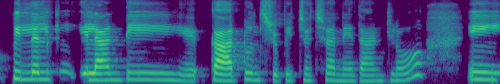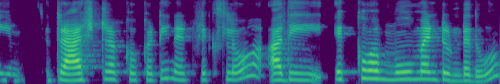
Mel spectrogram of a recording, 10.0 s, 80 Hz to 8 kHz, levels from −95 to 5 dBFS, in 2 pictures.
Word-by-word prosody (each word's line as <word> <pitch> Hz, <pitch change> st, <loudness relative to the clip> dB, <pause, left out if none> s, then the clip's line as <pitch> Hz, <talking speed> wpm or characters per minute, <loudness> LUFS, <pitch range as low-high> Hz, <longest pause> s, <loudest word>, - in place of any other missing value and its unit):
పిల్లలకి 255 Hz, 0 st, +2 dB, 0.2 s
ఎలాంటి 235 Hz, +1 st, +3 dB, 0.8 s
కార్టూన్స్ 225 Hz, +2 st, +4 dB
చూపించొచ్చు 215 Hz, +1 st, -7 dB
అనే 205 Hz, -1 st, -9 dB
దాంట్లో, 210 Hz, +2 st, -9 dB, 0.7 s
ఈ -, -, +5 dB, 0.8 s
'ట్రాష్ 225 Hz, -1 st, +7 dB
ట్రక్' 255 Hz, -2 st, -3 dB
ఒకటి 230 Hz, +4 st, -7 dB
నెట్‌ఫ్లిక్స్‌లో. 235 Hz, +2 st, -6 dB, 0.4 s
అది 235 Hz, 0 st, +1 dB, 0.4 s
ఎక్కువ 265 Hz, +3 st, -2 dB, 0.3 s
మూవ్‌మెంట్ 260 Hz, -1 st, +2 dB
ఉండదు. 205 Hz, -3 st, -3 dB
235 Hz, 90 wpm, -24 LUFS, 215-255 Hz, 0.8 s, ట్రాష్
